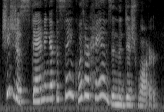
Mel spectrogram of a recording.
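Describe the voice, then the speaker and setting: A woman's voice: very high voice, sing-song, moderate pace, a little mellow, voice pushed up. A woman reading a storybook as a curious, easygoing young boy who talks casually.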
